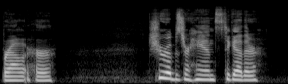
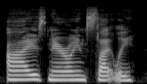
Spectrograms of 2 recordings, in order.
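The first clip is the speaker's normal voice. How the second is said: plain reading voice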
